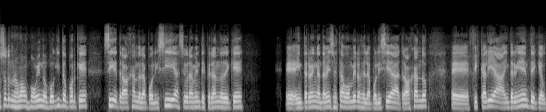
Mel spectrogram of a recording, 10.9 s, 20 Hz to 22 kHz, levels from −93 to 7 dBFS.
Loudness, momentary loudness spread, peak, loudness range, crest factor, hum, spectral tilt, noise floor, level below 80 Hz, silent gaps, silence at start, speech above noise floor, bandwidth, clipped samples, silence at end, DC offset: -17 LUFS; 3 LU; 0 dBFS; 1 LU; 16 dB; none; -4.5 dB/octave; -68 dBFS; -62 dBFS; 5.34-5.50 s; 0 s; 51 dB; 10 kHz; under 0.1%; 0 s; under 0.1%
